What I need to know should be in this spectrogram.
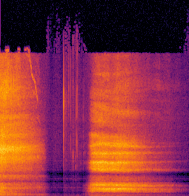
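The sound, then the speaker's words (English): A deep breath drawn in and then let out: two long, soft rushes of air separated by a short silent pause with a faint click. No talking. “Everyone take a big deep breath.”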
